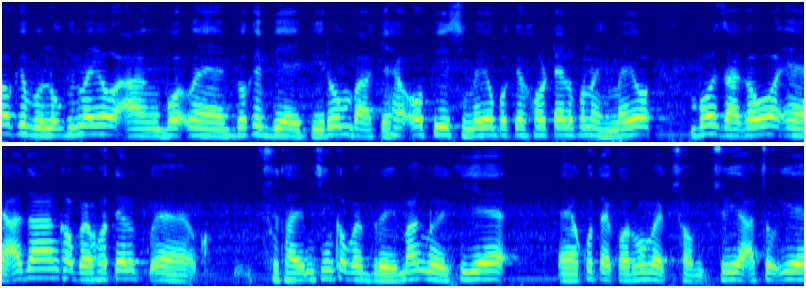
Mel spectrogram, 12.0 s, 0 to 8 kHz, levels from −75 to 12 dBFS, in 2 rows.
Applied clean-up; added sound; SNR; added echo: none; none; none; none.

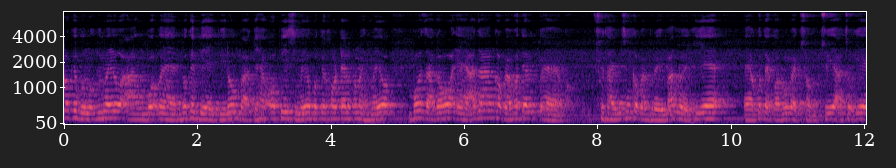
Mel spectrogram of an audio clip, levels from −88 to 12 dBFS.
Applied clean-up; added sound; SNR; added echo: none; none; none; reverberation time 0.9 s.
